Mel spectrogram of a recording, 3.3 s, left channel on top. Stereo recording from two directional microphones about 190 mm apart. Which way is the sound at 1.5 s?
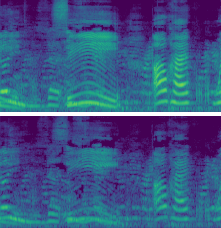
35° left (ahead or behind).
